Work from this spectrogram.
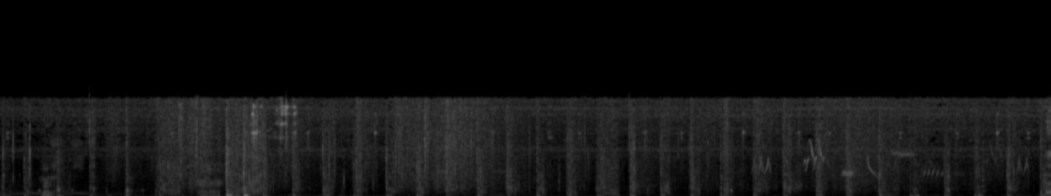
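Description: A horse walks with steady, evenly spaced hoof clip-clops close by, the rhythmic strikes running throughout with a brief louder scuffle near the start.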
